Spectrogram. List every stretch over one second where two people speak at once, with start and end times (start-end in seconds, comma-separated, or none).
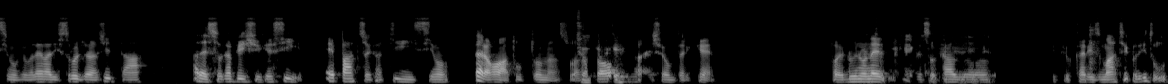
8.6-9.9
